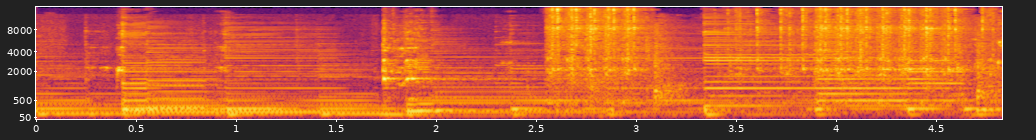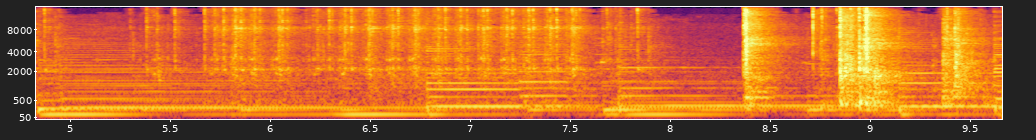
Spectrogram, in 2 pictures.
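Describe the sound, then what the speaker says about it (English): A sewing machine with a 2-in-1 gathers/pleats presser foot stitching fabric, its steady mechanical hum and rapid needle clatter running continuously with brief pauses and speed changes, heard close and alone. "Let me sew and show."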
